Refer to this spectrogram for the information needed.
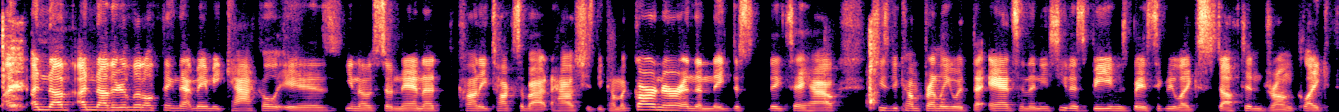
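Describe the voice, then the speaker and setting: A man's voice: medium pitch, steady tone, moderate pace, pushed and bright. A man co-hosting a casual podcast, retelling favorite jokes from a film with laughter. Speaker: podcast co-host.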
